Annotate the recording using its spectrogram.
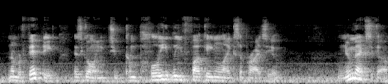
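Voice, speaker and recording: Somewhat breathy and at medium pitch, a man speaks with lively intonation and big swings in loudness. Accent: American. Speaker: podcast host. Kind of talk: casual banter podcast chat. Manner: profane, joking.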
